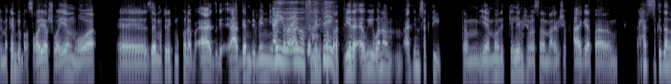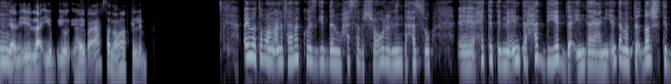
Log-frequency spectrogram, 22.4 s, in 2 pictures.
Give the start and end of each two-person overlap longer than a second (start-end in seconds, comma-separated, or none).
4.6-5.8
